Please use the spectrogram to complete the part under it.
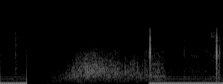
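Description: Someone breathes into a telephone receiver over a muffled, narrow line: one slow breath swells and fades, followed by two sharp clicks.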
